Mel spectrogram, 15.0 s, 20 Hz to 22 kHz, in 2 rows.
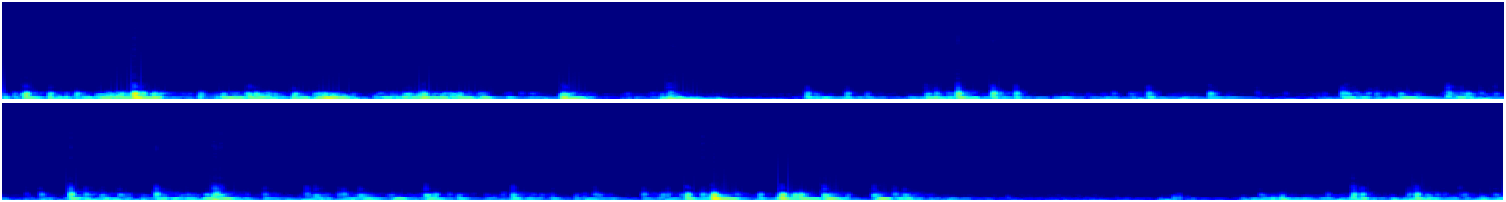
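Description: Long glitter-polished fingernails of both hands scratch the hollow woven steel mesh dome grille of a Blue Yeti microphone head on its metal body. The scratching comes through as a dense, deep, throbbing rumble centered low around 105 Hz, with quick strokes that barely ring and a brief quieter dip near the 13-second mark before the scratching resumes.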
